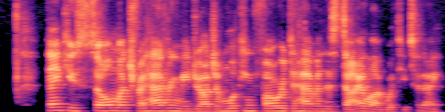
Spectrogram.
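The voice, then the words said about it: Long Island accent. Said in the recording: “all the way from beautiful Long Island ... I love that accent.”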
